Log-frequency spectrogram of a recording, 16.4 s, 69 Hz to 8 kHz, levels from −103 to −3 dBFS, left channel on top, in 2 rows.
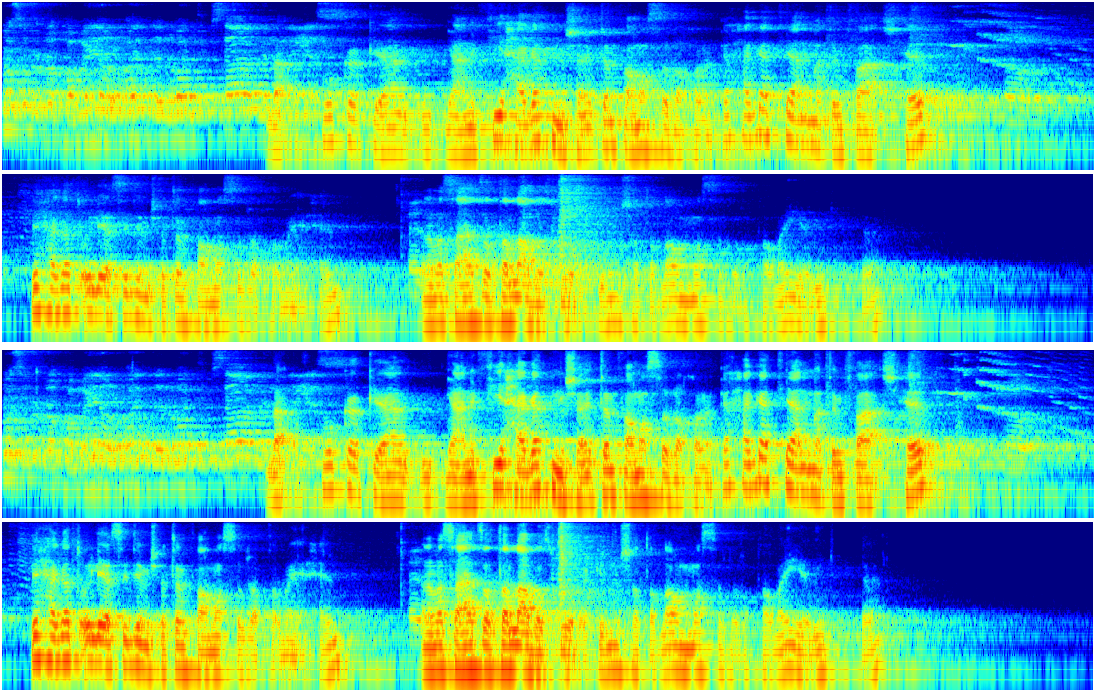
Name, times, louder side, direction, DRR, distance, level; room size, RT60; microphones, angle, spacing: voice 1, 0.0-2.3 7.5-7.8 11.2-11.4, left 1 dB, 15° left, -5 dB, 3.1 m, -35 dB
voice 2, 2.0-7.0 8.4-10.8 11.3-14.8, right 4 dB, 50° right, 11 dB, 0.4 m, -28 dB
Squeak, 6.2-8.9 9.3-9.7 10.0-10.1 10.4-10.5 10.8-10.9 11.2-13.0 13.9-14.0, right 3 dB, 70° right, 1.3 m, -48 dB
23.0 x 8.7 x 5.2 m, 2.4 s
head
